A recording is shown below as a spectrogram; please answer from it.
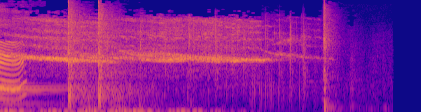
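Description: Fireworks: a few sharp bangs over crackling and a high fizzing hiss that fade away to silence near the end.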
